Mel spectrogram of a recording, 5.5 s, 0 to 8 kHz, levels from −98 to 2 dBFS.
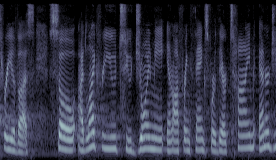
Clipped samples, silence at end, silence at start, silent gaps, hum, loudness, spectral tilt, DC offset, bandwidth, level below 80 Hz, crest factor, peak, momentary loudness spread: under 0.1%; 0 s; 0 s; none; none; -38 LUFS; -4.5 dB/octave; under 0.1%; 7.6 kHz; -86 dBFS; 18 dB; -20 dBFS; 8 LU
